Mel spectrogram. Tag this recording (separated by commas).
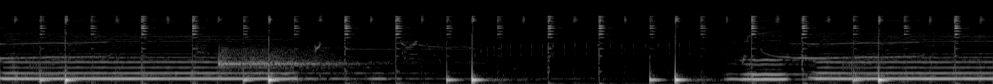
Music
